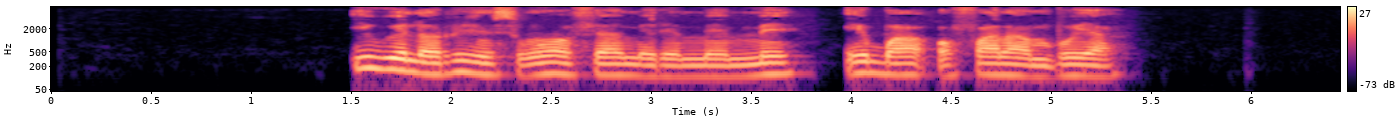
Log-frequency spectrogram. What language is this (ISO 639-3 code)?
ibo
